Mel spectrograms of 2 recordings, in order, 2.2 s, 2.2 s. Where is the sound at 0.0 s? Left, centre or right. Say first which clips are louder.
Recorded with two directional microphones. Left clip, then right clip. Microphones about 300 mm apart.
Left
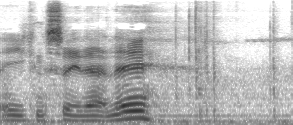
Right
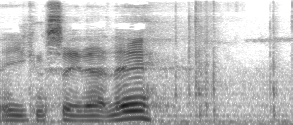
Left 1 dB; right.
